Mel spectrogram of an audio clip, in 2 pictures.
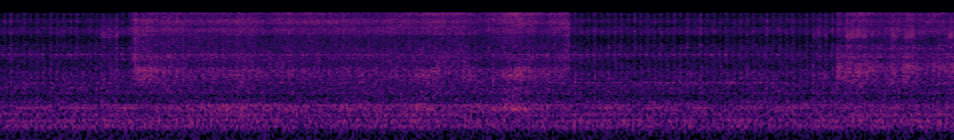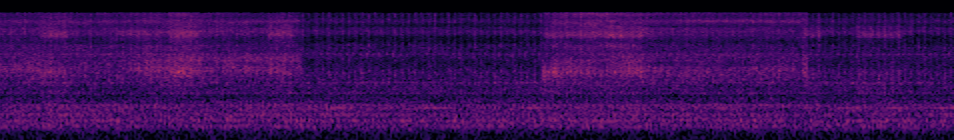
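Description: A small piece is ground against a belt sander in hissing bursts.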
